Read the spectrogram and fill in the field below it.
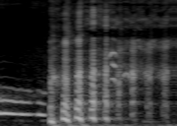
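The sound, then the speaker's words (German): A human voice gives a short, steady hoot imitating an eagle-owl, held for about half a second, then breaks into a quick run of rhythmic laughter. “Das klingt wie ein Uhu.”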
